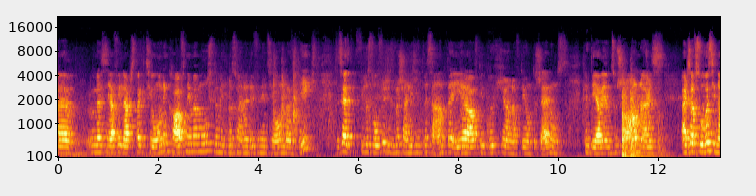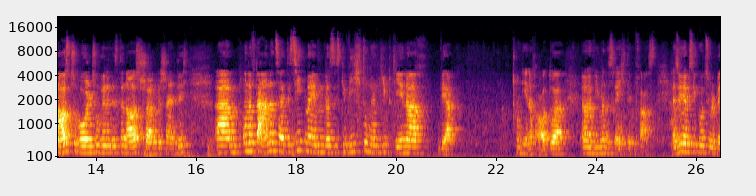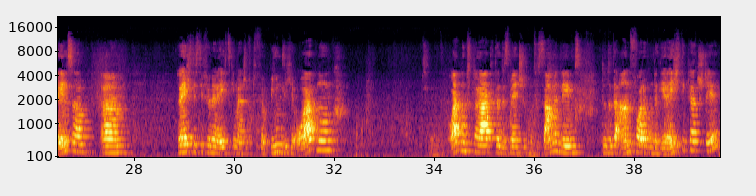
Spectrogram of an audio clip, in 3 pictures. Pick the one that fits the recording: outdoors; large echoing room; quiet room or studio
large echoing room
